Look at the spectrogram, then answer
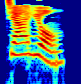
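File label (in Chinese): "家用", Mandarin Chinese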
